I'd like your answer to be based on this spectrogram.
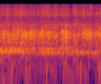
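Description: Steady applause from an audience at a church gathering, dense and continuous clapping filling the space at even loudness, with a faint tone held underneath.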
